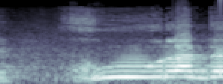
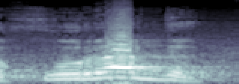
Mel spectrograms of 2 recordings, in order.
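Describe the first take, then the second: First: खुरद with a drawn-out "khoo", as if the vav were read; wrong long vowel. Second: खुरद with a short "khu", vav left silent. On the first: Teacher showing how not to read it, खुरद with long "oo". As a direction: stretch the first vowel of खुरद into "khoooo-rad". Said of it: "खुरद नहीं पढ़ेंगे". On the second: Teacher modelling the reading for students, खुरद with short "u". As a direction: keep the first vowel of खुरद short: "khu-rad". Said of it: "इसको कैसे पढ़ेंगे". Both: Shown as a demonstration.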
